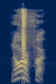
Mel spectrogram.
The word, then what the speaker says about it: Norfolk: a little cultural help here's how they keep the pronunciation straight they're in that town with the Norfolk high school cheer we don't smoke we don't drink Norfolk you missed your calling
